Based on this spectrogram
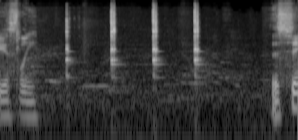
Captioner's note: banging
